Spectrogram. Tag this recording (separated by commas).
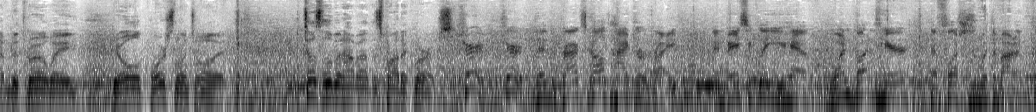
Speech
